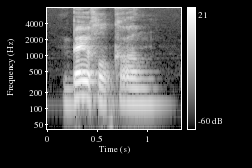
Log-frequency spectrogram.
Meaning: hoop crown
- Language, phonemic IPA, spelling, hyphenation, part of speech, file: Dutch, /ˈbøː.ɣəlˌkroːn/, beugelkroon, beu‧gel‧kroon, noun, Nl-beugelkroon.ogg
